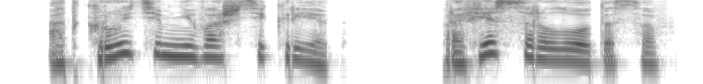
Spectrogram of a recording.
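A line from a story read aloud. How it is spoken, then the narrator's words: Tender whisper. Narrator (Russian): Нежным голоском прошептала она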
